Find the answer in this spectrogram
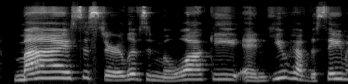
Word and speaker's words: Milwaukee: knowing she knows that you don't pronounce the L and it's moal Kai and I was like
